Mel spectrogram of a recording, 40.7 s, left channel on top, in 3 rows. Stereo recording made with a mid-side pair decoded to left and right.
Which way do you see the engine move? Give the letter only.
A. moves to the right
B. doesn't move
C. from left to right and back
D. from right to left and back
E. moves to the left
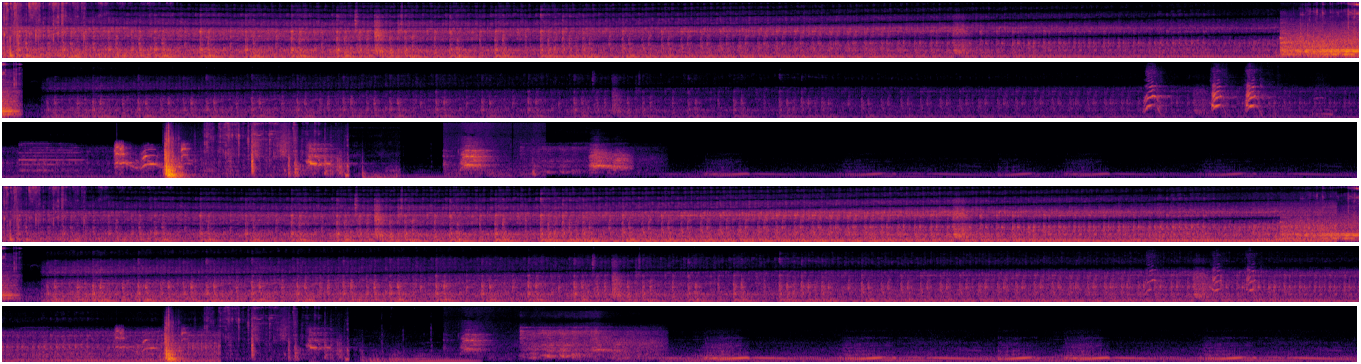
A.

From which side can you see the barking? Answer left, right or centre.
left.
